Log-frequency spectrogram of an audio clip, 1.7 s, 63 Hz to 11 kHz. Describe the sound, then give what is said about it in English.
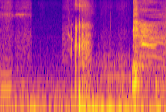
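An 18-week-old pug puppy named Lambo, whose smashed-in face makes breathing hard, snorts and grunts with labored, wheezy breathing: two rough, raspy bursts over a quiet background, faint, with no talking. “And if you know anything about pugs, their faces are smashed in, and so he can't breathe very well, and this is what he sounds like.”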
